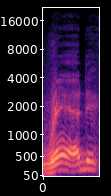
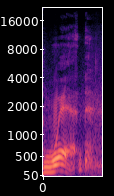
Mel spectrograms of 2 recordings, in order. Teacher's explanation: a W for R substitution, where red is pronounced as wed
